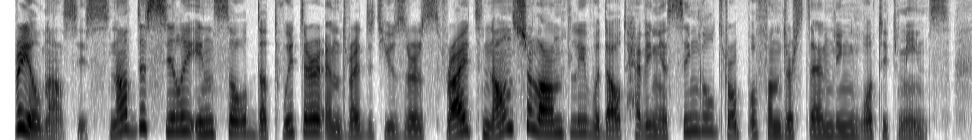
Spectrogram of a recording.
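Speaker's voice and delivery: ordinary talk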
